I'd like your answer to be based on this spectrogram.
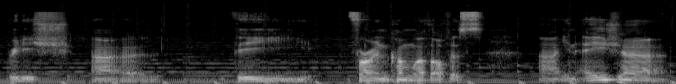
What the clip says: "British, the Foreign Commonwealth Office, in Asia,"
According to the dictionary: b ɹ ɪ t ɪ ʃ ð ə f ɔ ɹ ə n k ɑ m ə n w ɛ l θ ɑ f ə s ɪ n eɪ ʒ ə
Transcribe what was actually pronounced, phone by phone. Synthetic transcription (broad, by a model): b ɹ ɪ t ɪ ʃ ð ə f ɔ ɹ ə n k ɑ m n w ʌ θ ɑ f ə s ɪ n eɪ ʒ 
